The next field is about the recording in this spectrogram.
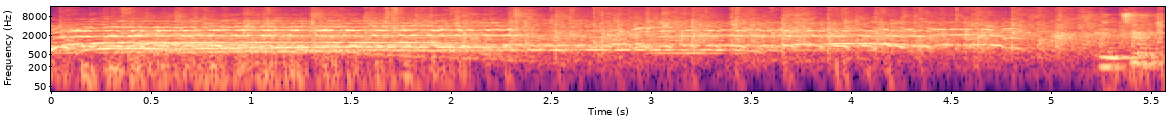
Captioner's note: cheers lalalalalalalala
